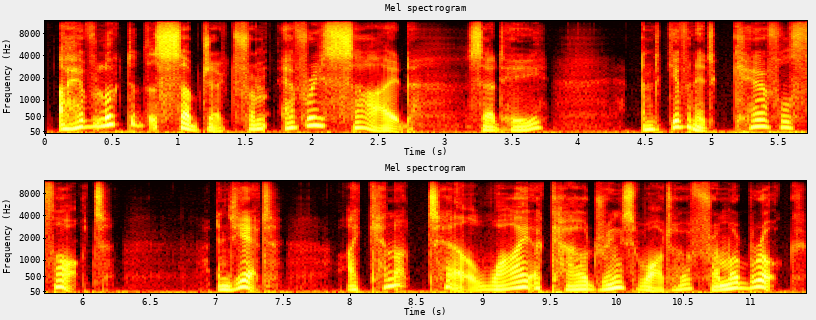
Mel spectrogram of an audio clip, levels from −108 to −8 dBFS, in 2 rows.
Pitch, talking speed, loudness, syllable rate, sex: 140 Hz, 150 wpm, -23 LUFS, 4.4 syllables/s, male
